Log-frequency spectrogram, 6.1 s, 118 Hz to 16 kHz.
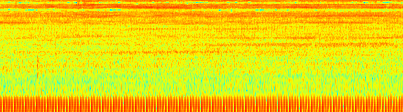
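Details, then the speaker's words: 2015 Mercedes CLA 250 4Matic salvage rebuild idling with the exhaust removed; loud, raw, evenly pulsing blatty idle with no muffling, owner also suspects a vacuum leak. "the reason it sounds like this because it doesn't have the dump the exhaust it doesn't have the exhaust"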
